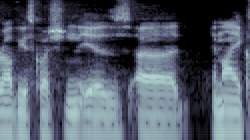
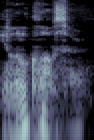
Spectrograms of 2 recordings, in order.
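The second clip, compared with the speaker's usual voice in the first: hushed, breathy, barely voiced whisper; 8 dB quieter than usual. Leaning over to his companion near the bomb, he whispers. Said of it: "leans over and he whispers".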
